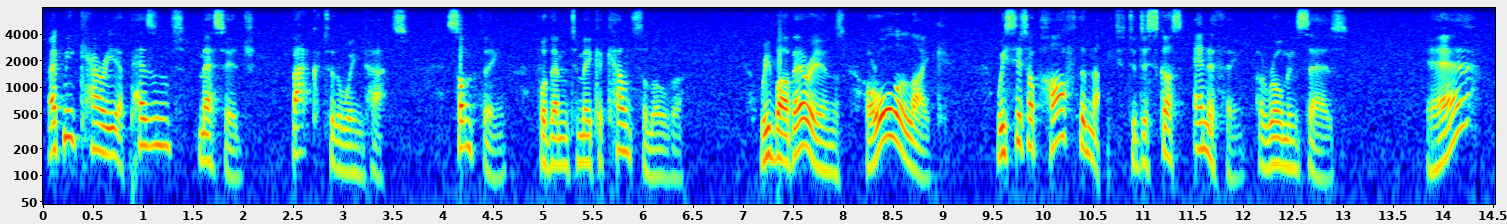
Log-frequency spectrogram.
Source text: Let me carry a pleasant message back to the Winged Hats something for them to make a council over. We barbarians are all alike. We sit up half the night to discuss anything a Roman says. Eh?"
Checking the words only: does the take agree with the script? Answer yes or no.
no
